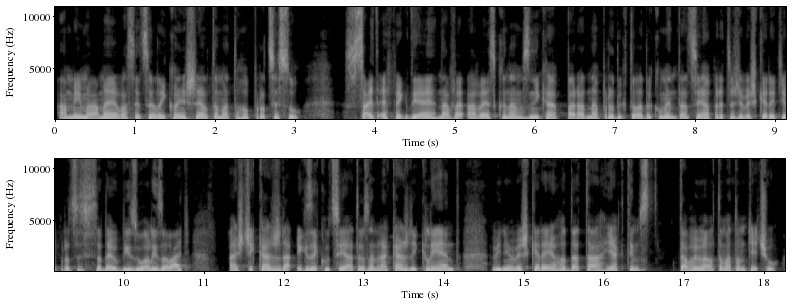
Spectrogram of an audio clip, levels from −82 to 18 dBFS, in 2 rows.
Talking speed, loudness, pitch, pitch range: 145 wpm, -19 LUFS, 150 Hz, 150-160 Hz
